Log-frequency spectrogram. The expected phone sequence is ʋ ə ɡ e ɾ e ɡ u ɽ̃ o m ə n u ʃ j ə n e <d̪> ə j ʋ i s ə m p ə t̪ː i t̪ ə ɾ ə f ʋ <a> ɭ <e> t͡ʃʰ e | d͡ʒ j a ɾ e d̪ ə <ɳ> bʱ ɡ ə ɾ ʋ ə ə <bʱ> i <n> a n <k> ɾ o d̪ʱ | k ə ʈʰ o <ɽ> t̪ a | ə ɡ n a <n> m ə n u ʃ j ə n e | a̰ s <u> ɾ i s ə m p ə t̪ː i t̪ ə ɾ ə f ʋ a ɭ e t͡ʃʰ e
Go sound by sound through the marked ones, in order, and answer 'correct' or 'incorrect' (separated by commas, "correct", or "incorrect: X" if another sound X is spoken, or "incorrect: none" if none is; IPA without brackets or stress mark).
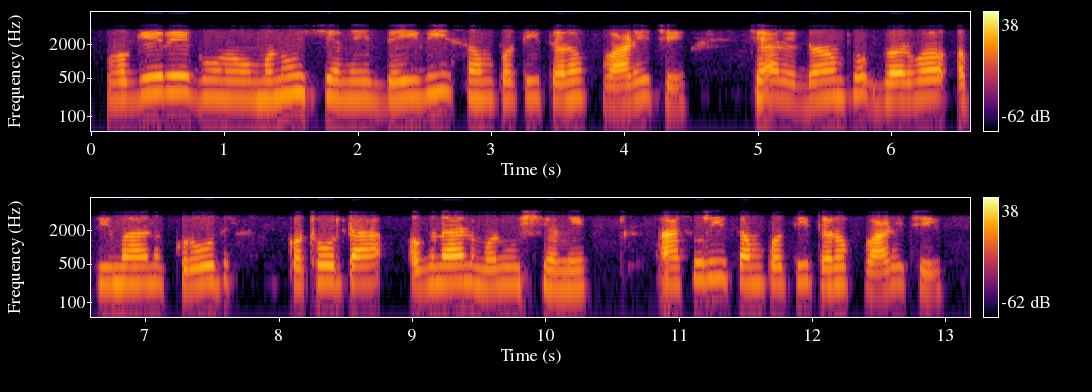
correct, correct, correct, incorrect: m, correct, incorrect: m, correct, incorrect: ɾ, correct, correct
